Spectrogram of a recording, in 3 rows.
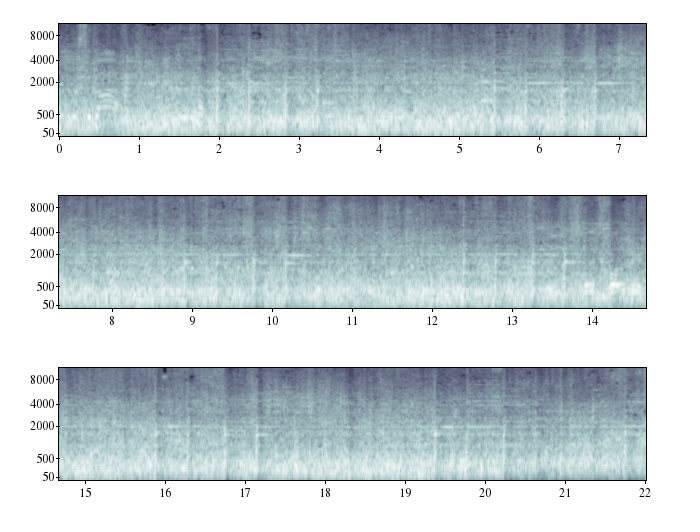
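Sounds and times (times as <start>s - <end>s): freight train rumble and rattle: 0.0s - 22.0s
train wheels clicking on rail joints: 0.0s - 22.0s.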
